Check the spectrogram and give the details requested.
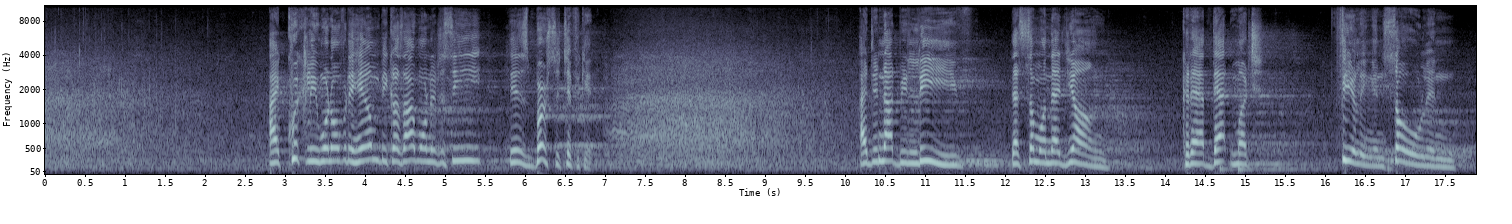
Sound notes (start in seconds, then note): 4.8 lauaughghteter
